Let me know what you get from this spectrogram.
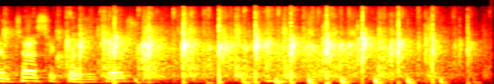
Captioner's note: applause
